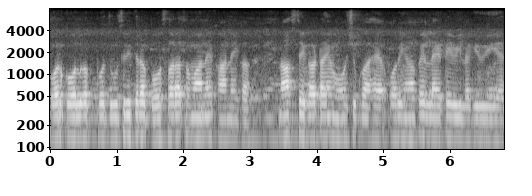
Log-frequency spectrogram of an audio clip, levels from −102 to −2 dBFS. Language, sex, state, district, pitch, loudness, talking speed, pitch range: Hindi, male, Haryana, Rohtak, 130 Hz, -19 LUFS, 210 wpm, 125-130 Hz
